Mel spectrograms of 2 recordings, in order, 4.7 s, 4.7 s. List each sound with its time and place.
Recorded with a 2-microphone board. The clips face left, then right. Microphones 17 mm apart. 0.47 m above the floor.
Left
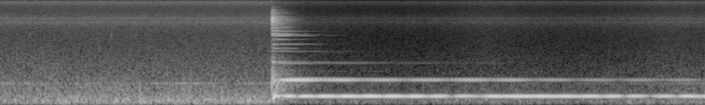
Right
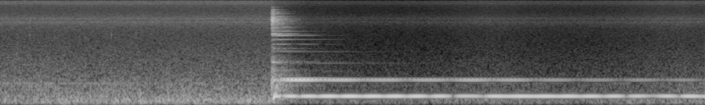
1.8 s a clink: 5° left (ahead or behind), 2 m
